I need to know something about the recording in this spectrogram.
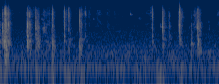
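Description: Faint, irregular light clicks and taps, about a dozen: a quick run in the first second and a half, a pause, then a few more near the end.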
